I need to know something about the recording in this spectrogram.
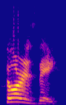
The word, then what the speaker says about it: Thursday: Y acuérdense que es TH, y acuérdense que el sonido de TH es como que nuestra lengua queriendo salirse de los dientes. Así como si no pudiéramos decirla. Thursday, Thursday. Como si fuéramos unas viboritas queriendo sacar la lengua.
